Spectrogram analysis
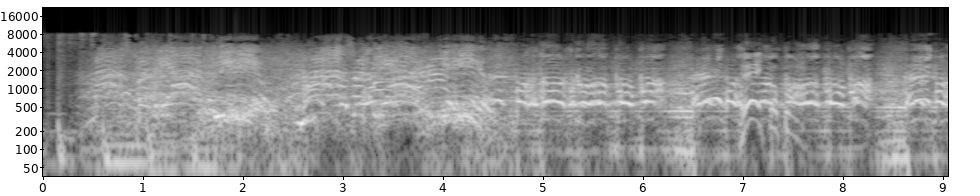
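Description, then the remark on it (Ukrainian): Crowds of supporters and opponents shout and chant loudly as they meet the head of the Russian Orthodox Church on his visit to Ukraine, many voices overlapping in a continuous roar of rising and falling cries with no pauses. “Практично в усіх містах, куди приїздив предстоятель Російської православної церкви, його зустрічали дві юрби людей – прихильників та противників.”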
